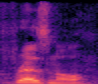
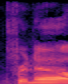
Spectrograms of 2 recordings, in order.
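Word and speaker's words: Fresnel: to some theories of Fresno I'll say Fresno instead of Frenel or or the correct pronunciation of in French of his French name um Frenel or or Fresno that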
